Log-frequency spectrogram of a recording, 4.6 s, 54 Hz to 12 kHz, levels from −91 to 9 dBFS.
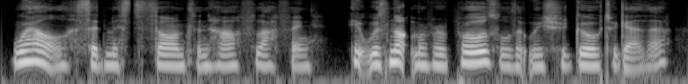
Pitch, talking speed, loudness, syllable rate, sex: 185 Hz, 210 wpm, -20 LUFS, 5.4 syllables/s, female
